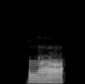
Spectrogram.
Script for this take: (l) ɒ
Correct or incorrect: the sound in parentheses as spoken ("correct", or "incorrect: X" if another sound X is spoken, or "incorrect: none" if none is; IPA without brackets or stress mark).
correct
